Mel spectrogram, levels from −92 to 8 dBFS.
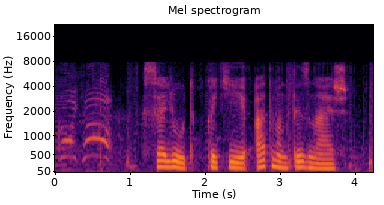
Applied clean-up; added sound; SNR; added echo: neural separator model SepFormer DNS4.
